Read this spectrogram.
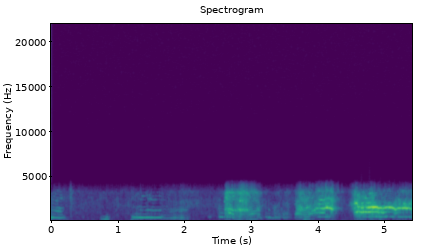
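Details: A "talking" dachshund produces short moaning whines at first, then louder, strained, warbling yowls that climb and bend in pitch. They arrive in three choppy bursts separated by brief silences.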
